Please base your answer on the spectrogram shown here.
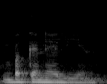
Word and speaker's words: bacchanalian: इसका प्रोनाउंसिएशन है बकनेलियन।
